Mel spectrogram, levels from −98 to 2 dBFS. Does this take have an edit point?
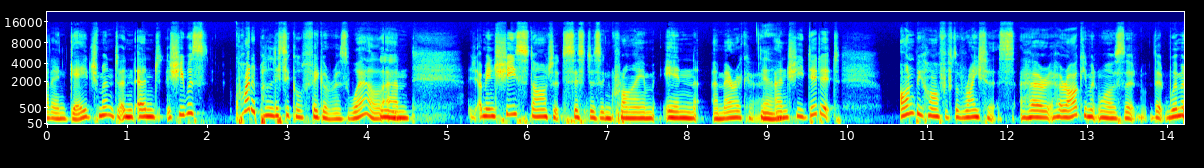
no; 0 cuts

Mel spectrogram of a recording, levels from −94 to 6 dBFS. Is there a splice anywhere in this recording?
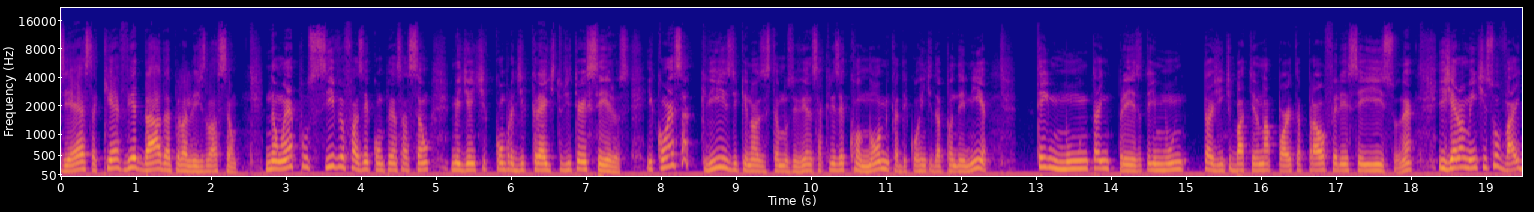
yes; 2 cuts; at 2.7 s, 7.8 s

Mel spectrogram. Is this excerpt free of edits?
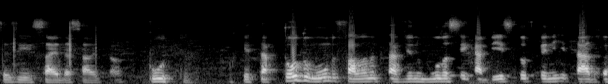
yes; 0 cuts

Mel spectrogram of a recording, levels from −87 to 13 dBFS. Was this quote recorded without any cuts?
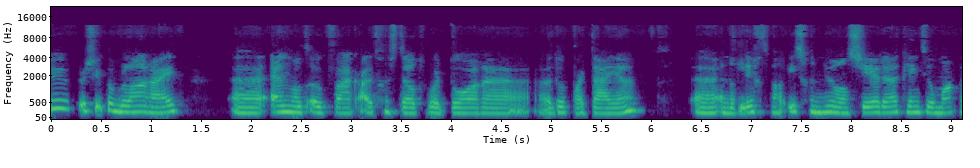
yes; 0 cuts

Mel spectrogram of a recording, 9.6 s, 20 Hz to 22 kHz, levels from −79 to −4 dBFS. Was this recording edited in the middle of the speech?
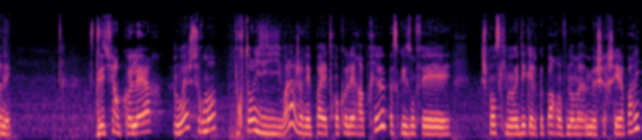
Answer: no; 0 cuts

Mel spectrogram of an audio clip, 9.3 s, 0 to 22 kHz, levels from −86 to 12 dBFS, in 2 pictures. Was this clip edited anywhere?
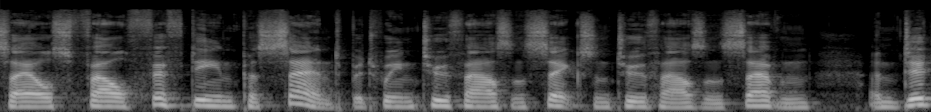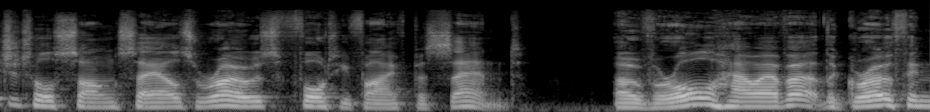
no; 0 cuts

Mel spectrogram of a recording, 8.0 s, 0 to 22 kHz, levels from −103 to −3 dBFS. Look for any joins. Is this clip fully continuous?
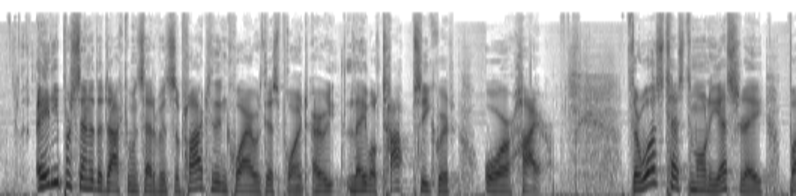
yes; 0 cuts

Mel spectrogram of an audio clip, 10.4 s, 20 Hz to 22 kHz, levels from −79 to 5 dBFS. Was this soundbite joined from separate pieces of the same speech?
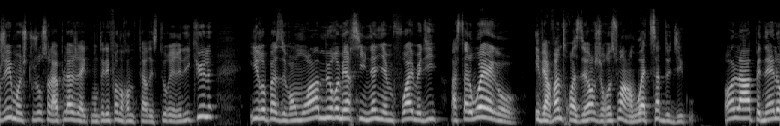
yes; 1 cut; at 7.0 s

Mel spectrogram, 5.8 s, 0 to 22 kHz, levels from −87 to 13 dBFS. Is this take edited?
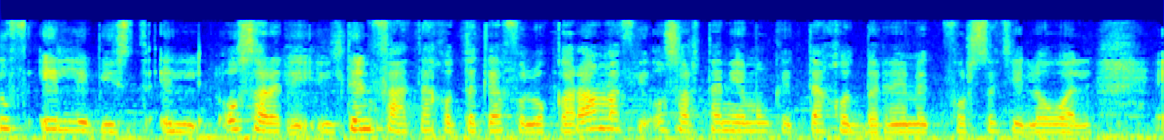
yes; 1 cut; at 1.4 s

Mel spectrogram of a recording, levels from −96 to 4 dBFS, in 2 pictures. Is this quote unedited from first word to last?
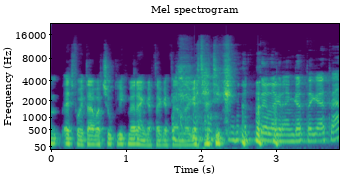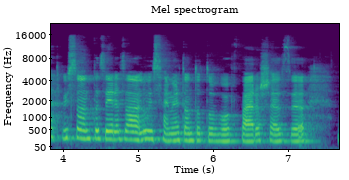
yes; 0 cuts

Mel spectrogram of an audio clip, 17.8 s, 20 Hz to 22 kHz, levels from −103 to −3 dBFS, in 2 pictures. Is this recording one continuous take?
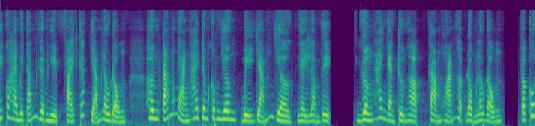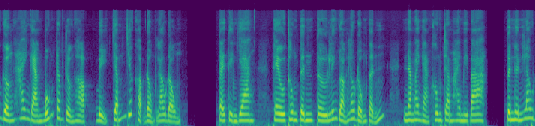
no; 2 cuts; at 5.9 s, 12.4 s

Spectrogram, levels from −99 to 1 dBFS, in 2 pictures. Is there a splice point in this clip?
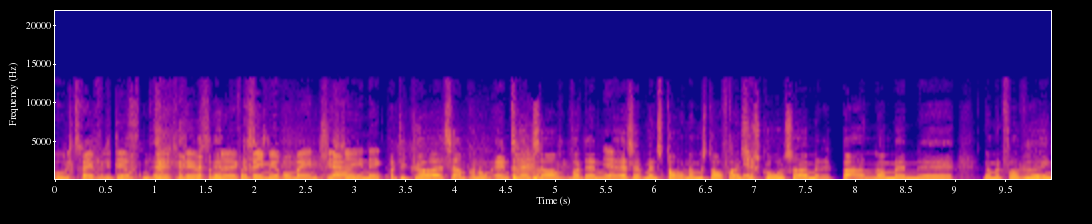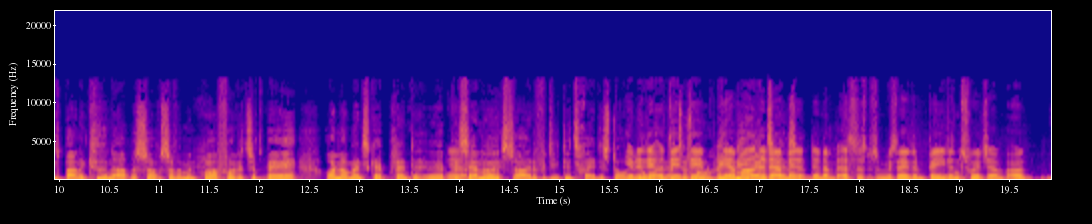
yes; 2 cuts; at 14.4 s, 18.0 s

